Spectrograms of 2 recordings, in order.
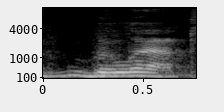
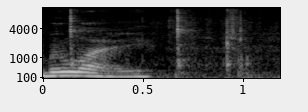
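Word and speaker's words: Bulette: Now, the Boule, I always pronounced it Boulette until I heard Tim Chass say it was really pronounced Boule.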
